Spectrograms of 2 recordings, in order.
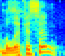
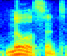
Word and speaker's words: Millicent: I don't know how to say her name. Millicent Simmons? – Maleficent? – No, Millicent. MILLICENT. – That would be Millicent.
